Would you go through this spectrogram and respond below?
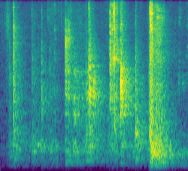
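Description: A spray gun being clipped into the plastic holders inside the door of a suitcase sprayer, giving a series of short plastic taps, knocks and one firmer snap near the end, close up with no talk.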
